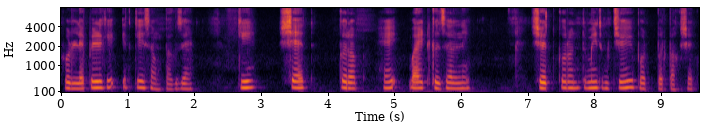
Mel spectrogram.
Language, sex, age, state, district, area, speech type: Goan Konkani, female, 18-30, Goa, Canacona, rural, spontaneous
